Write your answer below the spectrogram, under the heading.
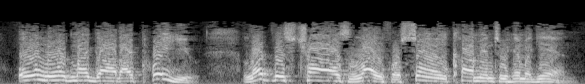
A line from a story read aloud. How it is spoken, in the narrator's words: cried unto the Lord and said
